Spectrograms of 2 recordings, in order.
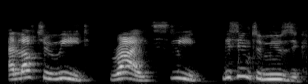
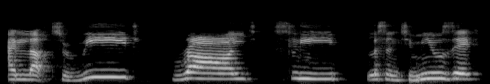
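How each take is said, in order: First: The voice falls on each listed item. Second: The voice rises on each listed item. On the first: The speaker calls it wrong. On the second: The speaker calls it right. "your tone should go up"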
